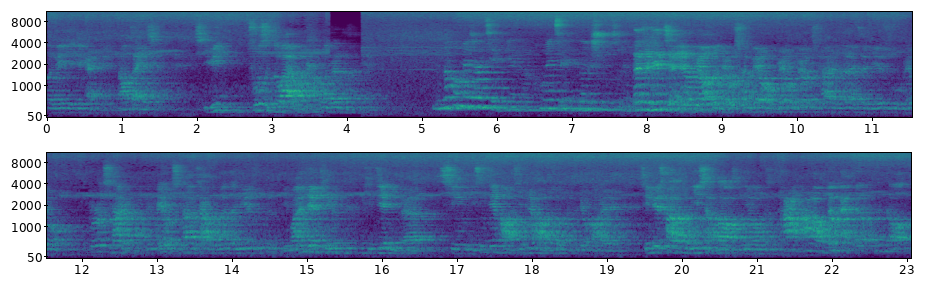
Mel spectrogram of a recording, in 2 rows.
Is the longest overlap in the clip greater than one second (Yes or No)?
No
